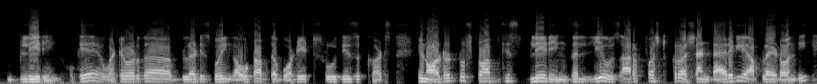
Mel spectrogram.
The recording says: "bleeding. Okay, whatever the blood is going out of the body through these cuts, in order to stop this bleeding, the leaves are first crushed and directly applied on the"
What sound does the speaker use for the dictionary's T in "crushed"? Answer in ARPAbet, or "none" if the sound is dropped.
none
